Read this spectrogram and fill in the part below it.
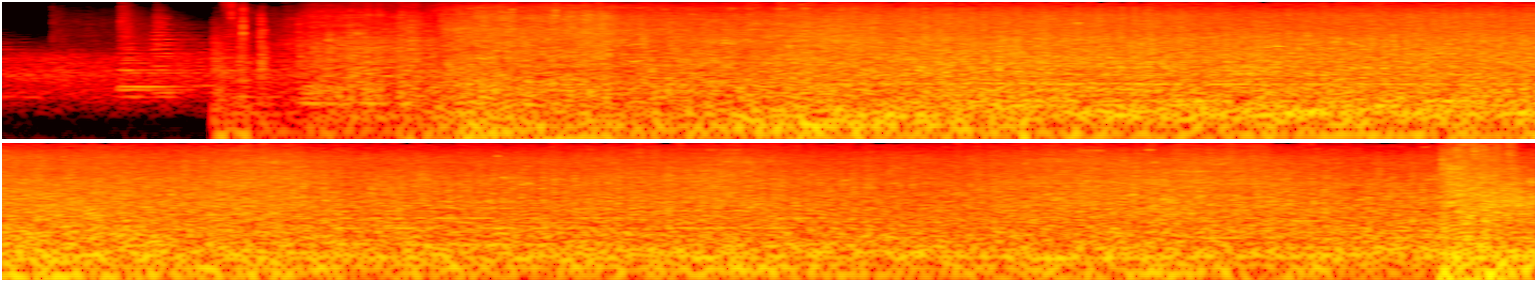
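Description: Tank tracks clank and grind over the ground.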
